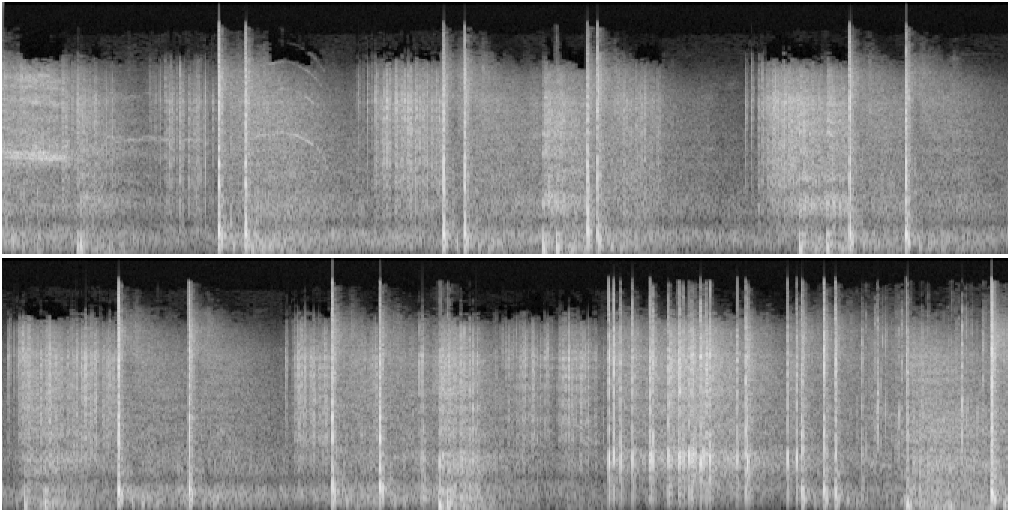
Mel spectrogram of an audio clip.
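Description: Fireworks display: aerial shells bursting with sharp bangs about once a second, crackle hissing between them, and a quicker run of bangs near the end. A falling whistle dies away at the start.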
